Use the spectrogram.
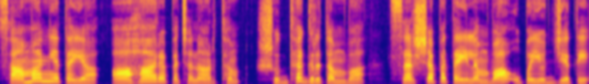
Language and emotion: Sanskrit, neutral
